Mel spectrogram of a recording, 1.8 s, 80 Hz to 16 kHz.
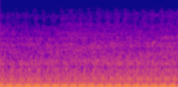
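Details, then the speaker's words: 1994 Honda Accord turbo engine with ring land problem, smoking and burning oil: steady idle with low slightly uneven chuffing pulse and clatter, said to miss on a cylinder; owner suspects exhaust leak at turbo manifold. "all righty so now I'm going to start up the car to let you hear what it sounds like it sounds pretty bad to be honest but that's because you know it's missing on a cylinder"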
